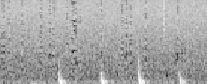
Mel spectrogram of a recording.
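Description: Near silence broken by four faint, low, dull thumps, a little under half a second apart.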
